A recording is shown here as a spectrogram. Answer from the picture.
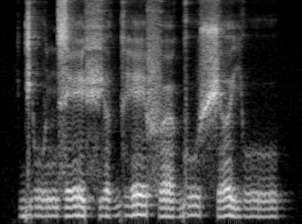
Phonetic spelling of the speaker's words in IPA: ɡ j u˩ n z e˩˧˩ fʲ ə˨˩˦ ɡʱ e˦ f œ˩ ɡ u˦˨ ʃ ə˩˧˩ j u˩

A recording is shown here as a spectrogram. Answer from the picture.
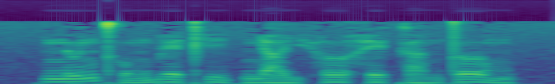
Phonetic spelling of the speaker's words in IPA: n ɯː˧˥ n t̪ʰ o˩˧ ŋ b eː˧ t̪ʰ iː˧˩ k̚ ɲ aː˩ j h ɤː˧ h e˧˥ k a˩˧ m t̪ ɤː˥˨ m

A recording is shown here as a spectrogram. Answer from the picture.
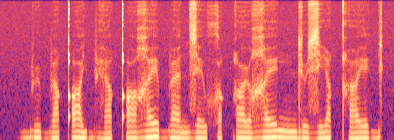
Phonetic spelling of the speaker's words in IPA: b ʉ b æ qʼ ɔ j bʱ æ qʼ ɔ ʁ e b æ n z e xʷ ə q ʉ ʁ e ŋ n d ʉ z i qʰ e ɡ

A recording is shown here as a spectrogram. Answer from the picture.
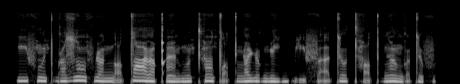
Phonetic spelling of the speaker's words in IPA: i f ũː t ɡ ʊ zˤ ũ f ɳ ɔ n a̰ tˤ oː qʼ ɛ̃ b õ t̪ʰ õ tˤ ɔ̰ tˤ ŋ i ɳ o ɡ ɳ i ɡ ɓ ḭ f a̰ t o t̪ʰ a̰ tˤ ɡ õ ɡ ɔ̰ t ʊ f

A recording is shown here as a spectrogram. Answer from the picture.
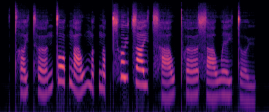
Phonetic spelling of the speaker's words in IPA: t̪ʰ ɐ˨˥ j t̪ʰ œː˨˥ n t̪ ɔː˥ t̚ ŋ aː˨˥ w m ɐ˨˥ t̚ n̪ ɐ˧ p̚ t͡sʰ ɵ˥ ɥ t͡s aː˧ j t͡sʰ aː˨˥ w pʰ œː˨˧ s aː˨˧ w e˨˧ j t̪ ɵ˨ ɥ

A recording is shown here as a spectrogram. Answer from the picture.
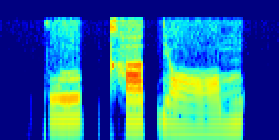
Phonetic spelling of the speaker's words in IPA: k w uː˦˥ p̚ kʰ a˦˥ t̚ j ɔː˩˦ m

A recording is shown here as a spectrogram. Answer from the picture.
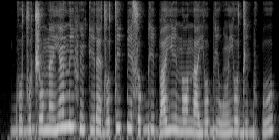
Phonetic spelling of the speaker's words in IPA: ɡ͡b u˨ d u˨˦ d͡ʒ o˧ m ɛ̃˧ j ɛ̃˦ n i˦ f ĩ˧ k i˧ ɾ ɛ˨ d o˨˦ t i˦ k͡p i˦˨ s o˨˦ ɡ͡b i˦˨ b a˨˦ j i˦˨ n ɔ˧ n a˨ j o˨˦ b i˦˨ w ũ˨˦ j o˦˨ d i˧ b u˨ k͡p u˨˦

